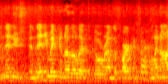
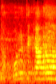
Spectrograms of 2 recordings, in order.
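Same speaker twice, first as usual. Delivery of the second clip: higher, louder hurry-up call; 10 semitones higher, 4 dB louder than usual. Retold or imitated. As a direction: call across the store to hurry him. Calling out to homie across store.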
